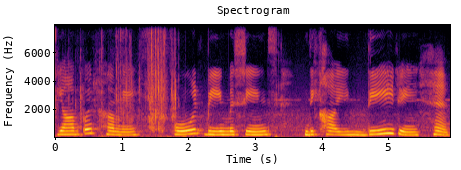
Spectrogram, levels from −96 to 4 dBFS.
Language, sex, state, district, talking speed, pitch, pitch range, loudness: Hindi, female, Punjab, Fazilka, 100 wpm, 230 Hz, 215-245 Hz, -13 LUFS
